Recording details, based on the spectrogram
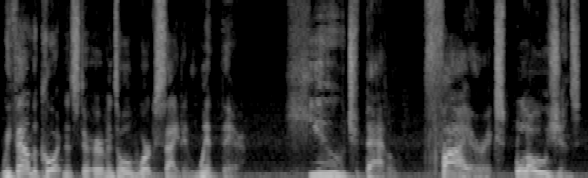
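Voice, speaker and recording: An excitable male space explorer in a video game. He boasts theatrically and playfully, swinging widely in pitch at a slow, drawn-out pace, with faint noise behind him. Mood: playful, excited. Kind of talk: video game character dialogue.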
